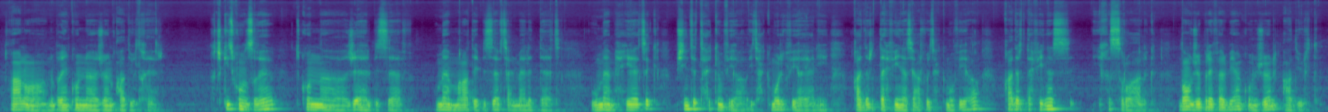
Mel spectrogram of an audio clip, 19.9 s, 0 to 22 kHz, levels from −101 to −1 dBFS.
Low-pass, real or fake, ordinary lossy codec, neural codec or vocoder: none; real; none; none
